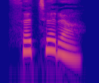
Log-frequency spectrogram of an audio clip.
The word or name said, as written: ಸಚರ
